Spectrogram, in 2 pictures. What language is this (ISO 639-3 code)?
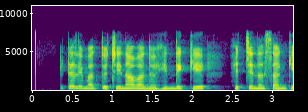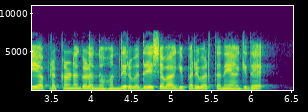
kan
